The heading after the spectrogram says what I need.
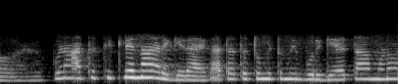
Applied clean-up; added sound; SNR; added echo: none; none; none; reverberation time 1.7 s.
